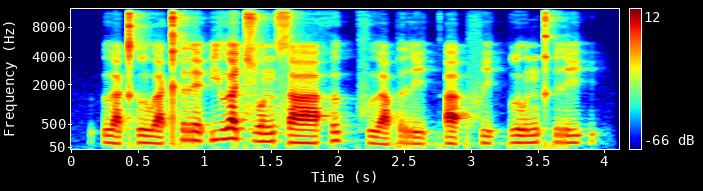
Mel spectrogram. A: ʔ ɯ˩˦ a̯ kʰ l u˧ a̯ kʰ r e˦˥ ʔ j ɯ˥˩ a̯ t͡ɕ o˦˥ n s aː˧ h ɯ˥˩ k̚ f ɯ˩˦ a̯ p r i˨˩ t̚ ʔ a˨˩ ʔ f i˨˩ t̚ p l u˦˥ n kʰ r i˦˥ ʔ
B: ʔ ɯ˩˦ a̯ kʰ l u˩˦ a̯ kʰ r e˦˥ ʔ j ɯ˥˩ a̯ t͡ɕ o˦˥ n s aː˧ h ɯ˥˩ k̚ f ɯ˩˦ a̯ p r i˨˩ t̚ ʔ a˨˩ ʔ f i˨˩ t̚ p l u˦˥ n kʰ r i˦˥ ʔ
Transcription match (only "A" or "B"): B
